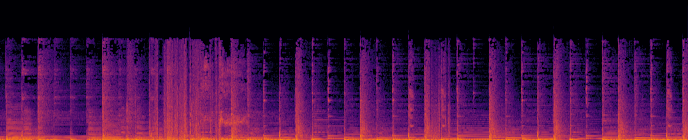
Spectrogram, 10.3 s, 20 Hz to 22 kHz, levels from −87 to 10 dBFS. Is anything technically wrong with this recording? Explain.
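Yes. Loose connector crackle appears from 2.24 to 3.30 s and again from 6.45 to 6.76 s: a worn contact repeatedly breaks and remakes the path, chopping the signal into irregular scratchy bursts. The waveform shows jagged dropouts and spikes, and the spectrogram shows scattered broadband vertical streaks.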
